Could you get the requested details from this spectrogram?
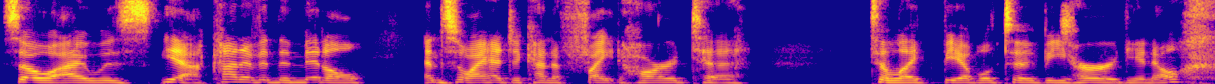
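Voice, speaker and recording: The voice moves at a fairly quick pace with monotone, flat intonation. Its tone is bright and sharp. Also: woman, medium pitch for a woman. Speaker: podcast host. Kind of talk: casual interview chat. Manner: fast.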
